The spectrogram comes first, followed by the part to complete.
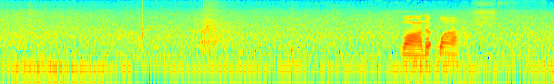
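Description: Steady low drone of a moving car's engine and tyres, heard from inside the cabin. A voice speaks briefly about six seconds in.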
